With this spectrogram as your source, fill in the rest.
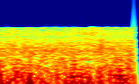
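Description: Steady low rumbling buffeting of an east wind hitting the microphone outdoors, loud and continuous with no pauses and no speech.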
